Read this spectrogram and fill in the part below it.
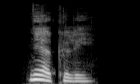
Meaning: without, -less, devoid of
- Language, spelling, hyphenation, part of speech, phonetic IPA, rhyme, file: Hungarian, nélküli, nél‧kü‧li, adjective, [ˈneːlkyli], -li, Hu-nélküli.ogg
